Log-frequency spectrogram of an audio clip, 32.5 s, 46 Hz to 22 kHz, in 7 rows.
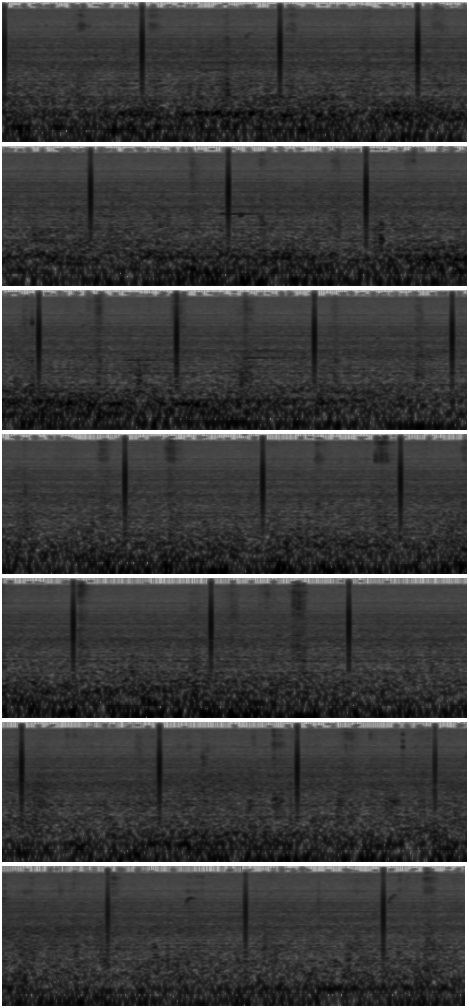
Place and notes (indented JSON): {
  "title": "pintsch, cow pasture and electric fence",
  "date": "2011-09-13 12:23:00",
  "description": "On a footpath nearby a cow pasture with an electric fence. The sound of cows eating the meadow, the soft gurgling of a nearby small stream in the background and the permanent electric pulse of the electric fence. In the far distance the sound of the church bells.\nPintsch, Kuhweide und elektrischer Zaun\nAuf einem Fußweg nach einer Kuhweide mit einem elektrischen Zaun. Das Geräusch von fressenden Kühen, das sanfte Gurgeln eines nahen Baches im Hintergrund und der ständige elektrische Schlag des Elektrozauns. In der Ferne das Läuten von Kirchenglocken.\nPintsch, pâture pour les vaches et clôture électrifiée\nSur un chemin a proximité d’une pâture pour vaches avec une clôture électrifiée. Le bruit de vaches broutant dans la prairie, le doux glouglou d’un petit ruisseau dans le fond et les décharges électriques régulières de la clôture sous-tension. Dans le lointain, on entend sonner les cloches d’une église.",
  "latitude": "49.99",
  "longitude": "6.01",
  "altitude": "320",
  "timezone": "Europe/Luxembourg"
}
